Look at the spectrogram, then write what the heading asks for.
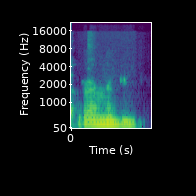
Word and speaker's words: L'après-midi: Very nice, l'après-midi, एक ही साथ, L'après-midi. इट्स नॉट la après-midi, okay? L'après-midi, एक साथ.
